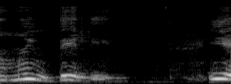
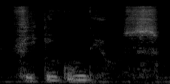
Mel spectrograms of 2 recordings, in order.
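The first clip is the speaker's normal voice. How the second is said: whispered goodbye; 3 semitones lower, 17 dB quieter, slower than usual. Real, not acted. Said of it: "whispered blessing".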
